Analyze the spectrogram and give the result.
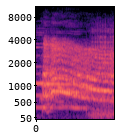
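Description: A dog lets out one long, sustained howl, fairly loud, holding a steady wavering pitch for over a second with no pauses.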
